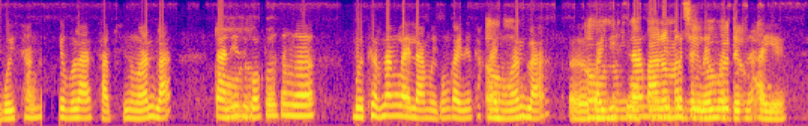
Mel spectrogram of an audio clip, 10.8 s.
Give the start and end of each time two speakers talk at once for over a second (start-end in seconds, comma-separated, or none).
7.8-10.1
